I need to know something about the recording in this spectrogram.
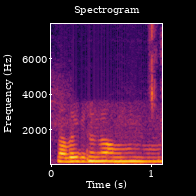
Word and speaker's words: molybdenum: Molybdenum?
